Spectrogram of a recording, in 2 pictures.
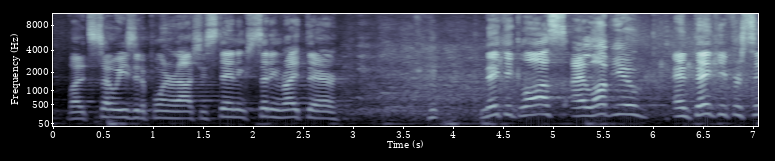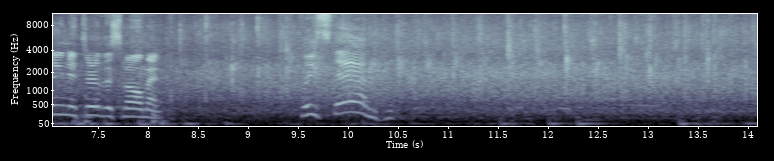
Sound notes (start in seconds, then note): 2.9 audience laughs; 9.0 audience applause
